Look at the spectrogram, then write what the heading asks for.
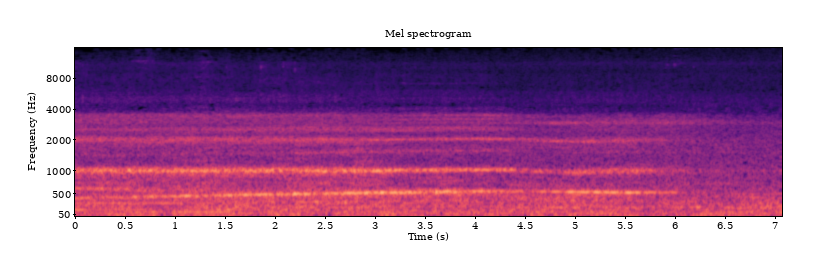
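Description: Øresundståg electric multiple unit pulling out of the platform, its drive giving a whine that rises in pitch as it picks up speed, with steady higher tones above it. The sound fades away about six seconds in.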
